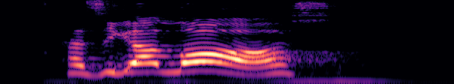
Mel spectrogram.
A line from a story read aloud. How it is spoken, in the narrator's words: cried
